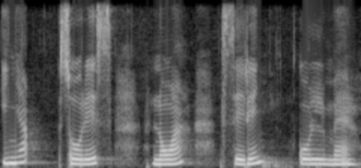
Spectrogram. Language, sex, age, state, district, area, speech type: Santali, female, 18-30, West Bengal, Bankura, rural, read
